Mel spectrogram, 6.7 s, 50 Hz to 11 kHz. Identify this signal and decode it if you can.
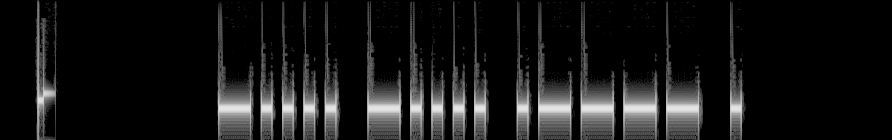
Morse code, heard as a keyed tone, about 15 wpm, 700 Hz. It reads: 661E
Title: Four Challenging Letter-Number Combinations 15wpm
